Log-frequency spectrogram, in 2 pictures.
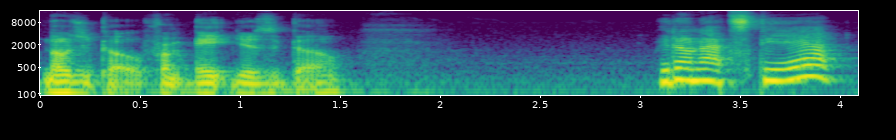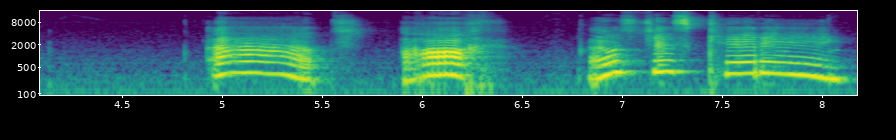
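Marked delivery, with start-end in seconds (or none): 3.1-4.0 high, put-on woman's voice; pitched-up mother voice; foster mother correcting. Belmere gently corrects the children. 4.9-8.1 put-on very high, squeaky kid yelp; tiny high voice, hurt protest; protesting little girl. Child Nojiko reacts to being hit.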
